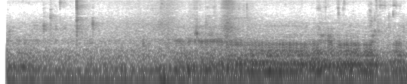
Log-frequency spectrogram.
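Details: Female house cat indoors, crouched in a corner eating a hunk of potato salad she pulled from the fridge, giving a steady low rumbling growl with a ragged buzzy texture that swells slightly louder in the second half.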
